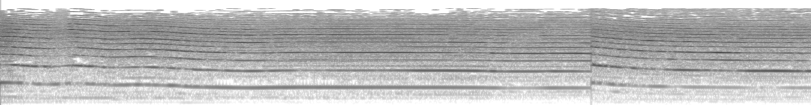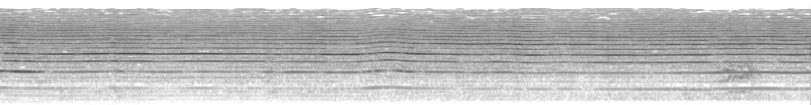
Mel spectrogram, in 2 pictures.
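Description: Electric router's motor running with a high-pitched whine as its bit cuts a moulded profile along the edge of a wooden cabinet top. The pitch sags as the bit takes load, jumps back up about four seconds in, then sags again.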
